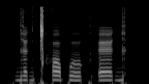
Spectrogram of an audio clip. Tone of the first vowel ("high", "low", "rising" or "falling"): low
